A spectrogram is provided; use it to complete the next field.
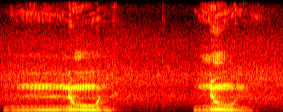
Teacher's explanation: This letter specifically is characterized by air and sound coming from the nasal passage, but your lips remain open.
